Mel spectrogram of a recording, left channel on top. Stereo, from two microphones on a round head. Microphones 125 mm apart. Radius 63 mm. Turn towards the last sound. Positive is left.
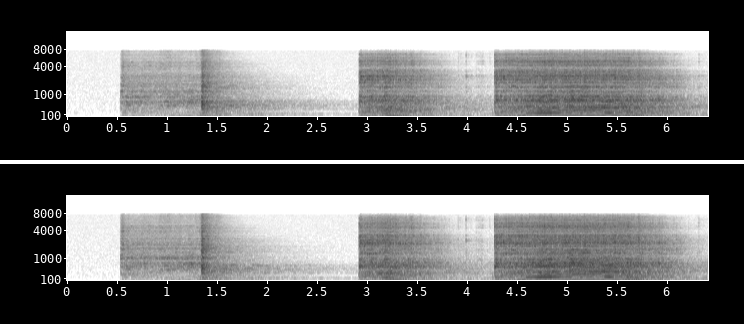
turn(degrees=-25)  # may be behind; listen again after turning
